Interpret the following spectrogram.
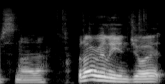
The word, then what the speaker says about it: Snyder: Snyder, that's how you say his name, Snyder.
